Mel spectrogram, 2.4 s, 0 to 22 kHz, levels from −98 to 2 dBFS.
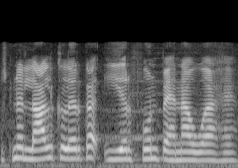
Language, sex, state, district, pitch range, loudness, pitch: Hindi, female, Bihar, East Champaran, 195-230 Hz, -19 LUFS, 220 Hz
